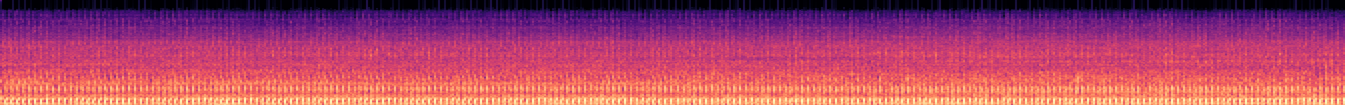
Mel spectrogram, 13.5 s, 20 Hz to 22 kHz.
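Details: 1961 International Cub Cadet Original tractor, 7 hp Kohler single-cylinder, being driven after new tubes fitted: steady thump at an even beat, no knocks or surges; engine running smoothly and healthy.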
